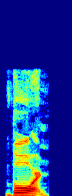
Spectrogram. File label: verb "born", pronunciation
